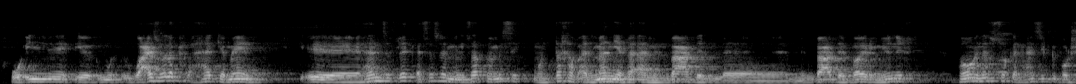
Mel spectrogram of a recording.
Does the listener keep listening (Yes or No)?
Yes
